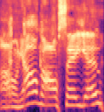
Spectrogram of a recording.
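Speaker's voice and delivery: fake accent with some Baltimore. Trying a joke French phrase: put-on French accent with Baltimore tinge. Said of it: "That was like a dash of Baltimore in there".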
